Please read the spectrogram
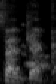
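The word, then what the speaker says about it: Šejić: Yeah, no, it's Sejic.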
